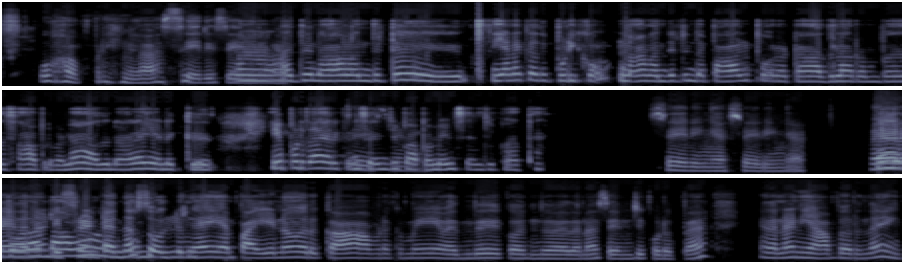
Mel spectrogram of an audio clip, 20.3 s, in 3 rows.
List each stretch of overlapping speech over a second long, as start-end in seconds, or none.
13.3-14.9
